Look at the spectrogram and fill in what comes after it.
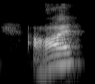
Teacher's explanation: Ar ain from your throat. The sound is short, but the ain should be from your throat.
